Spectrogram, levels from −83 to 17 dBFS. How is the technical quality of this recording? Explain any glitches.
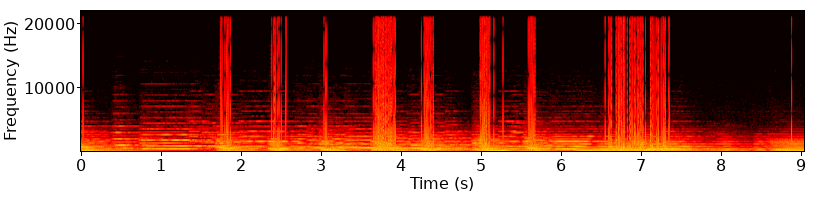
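The recording is marred by repeated integer overflow. Integer overflow occurs at 0.02 s, 1.74–1.86 s, 2.38–2.56 s, 3.03–3.07 s, 3.65–4.40 s, 4.98–5.67 s, 6.55–7.35 s and 8.88 s. Peaks exceeding the integer limit, by up to about 6 dB, wrap to the opposite sign instead of being limited, producing violent, harsh cracks far sharper than ordinary clipping.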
